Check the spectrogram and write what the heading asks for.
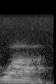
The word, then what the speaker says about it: Roy: Patrick Wah, his name is spelled Roy, but it's he pronounces it W, right?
